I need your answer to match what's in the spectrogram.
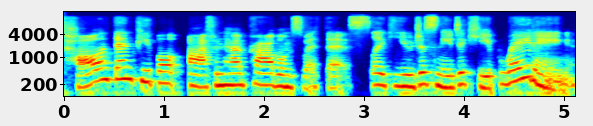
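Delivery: ordinary talk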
